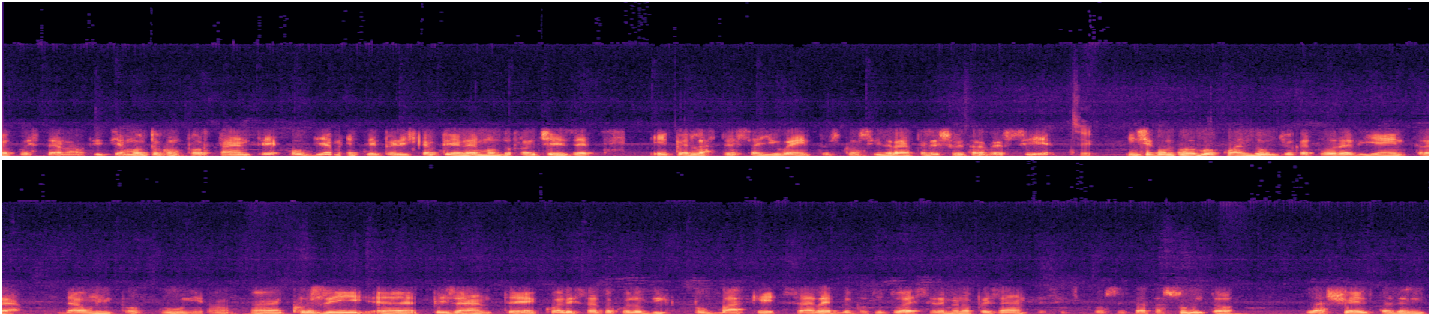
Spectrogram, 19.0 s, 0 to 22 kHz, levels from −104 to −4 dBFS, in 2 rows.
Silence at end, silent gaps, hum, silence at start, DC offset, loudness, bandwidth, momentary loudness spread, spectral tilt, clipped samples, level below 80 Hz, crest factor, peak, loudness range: 0 s; none; none; 0 s; under 0.1%; -23 LUFS; 5.6 kHz; 9 LU; -8 dB/octave; under 0.1%; -52 dBFS; 18 dB; -4 dBFS; 3 LU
